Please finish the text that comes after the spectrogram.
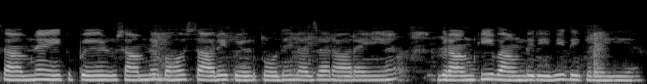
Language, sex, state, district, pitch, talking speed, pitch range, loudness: Hindi, female, Uttar Pradesh, Gorakhpur, 205 Hz, 185 wpm, 200-215 Hz, -20 LUFS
